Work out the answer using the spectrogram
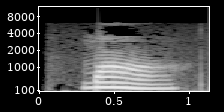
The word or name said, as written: maw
